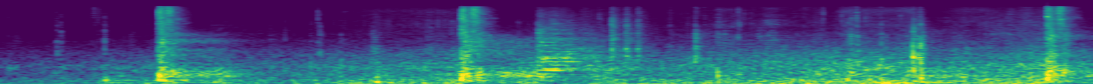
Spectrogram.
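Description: Pneumatic coil roofing nailer firing nails through an asphalt shingle into the roof deck, three loud sharp shots at uneven intervals with smaller knocks between.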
